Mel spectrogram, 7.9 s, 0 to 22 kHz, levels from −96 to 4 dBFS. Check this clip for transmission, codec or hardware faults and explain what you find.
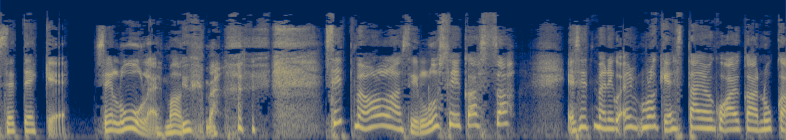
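The clip has compressed frames skipped three times, at 0.63 s, at 1.81 s just after "luulee mä", and at 6.13 s between "lusikassa ja sitten mä" and "en mulla". Whole compressed frames are missing, which fits a frame of about 23 ms. The speech jumps ahead by roughly a tenth of a second at the first two points and by a single frame at the third. At each join the speech jumps abruptly rather than leaving a silent gap.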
